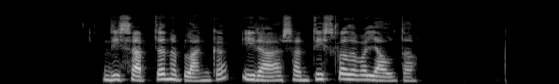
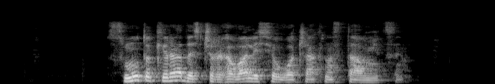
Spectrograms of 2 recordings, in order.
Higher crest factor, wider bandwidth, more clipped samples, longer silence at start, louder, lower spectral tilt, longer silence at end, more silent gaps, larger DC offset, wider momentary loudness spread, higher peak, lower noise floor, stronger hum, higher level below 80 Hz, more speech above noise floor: first, 22 dB vs 16 dB; first, 11 kHz vs 7.8 kHz; neither; about the same, 1.05 s vs 1.1 s; second, -22 LUFS vs -16 LUFS; second, -4 dB/octave vs -6.5 dB/octave; first, 1.45 s vs 0.95 s; neither; neither; about the same, 12 LU vs 10 LU; about the same, -2 dBFS vs -2 dBFS; about the same, -75 dBFS vs -75 dBFS; neither; second, -76 dBFS vs -58 dBFS; second, 54 dB vs 59 dB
